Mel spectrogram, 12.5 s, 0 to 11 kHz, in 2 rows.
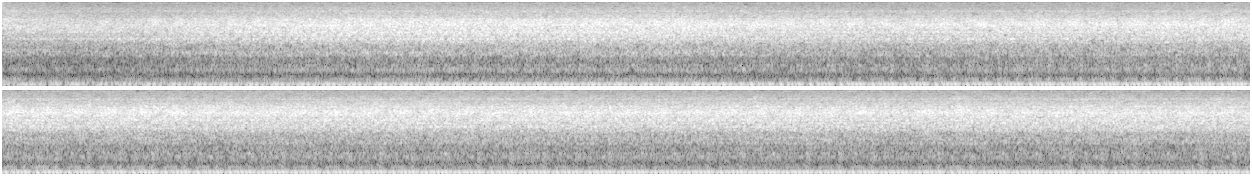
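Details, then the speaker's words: Ford EB Falcon XR8 302 Windsor V8 after a coolant leak repair, no longer sucking coolant into the engine: a strong, even idle with a smooth low beat and no stumble or tapping, sounds healthy. "Well, pretty happy with that. Lives nice, sounds good."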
